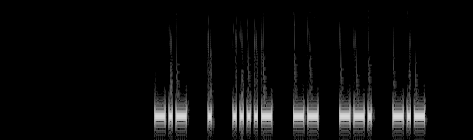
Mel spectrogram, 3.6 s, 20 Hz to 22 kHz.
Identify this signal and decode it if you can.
Morse code, heard as a keyed tone, about 46 wpm, spaced as for 33 wpm, 700 Hz. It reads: KE4MGK
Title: USA Call Signs - 6 Characters - 2x Character Spacing - 45wpm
